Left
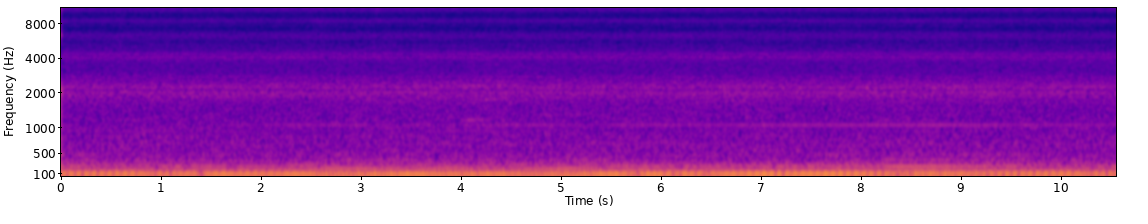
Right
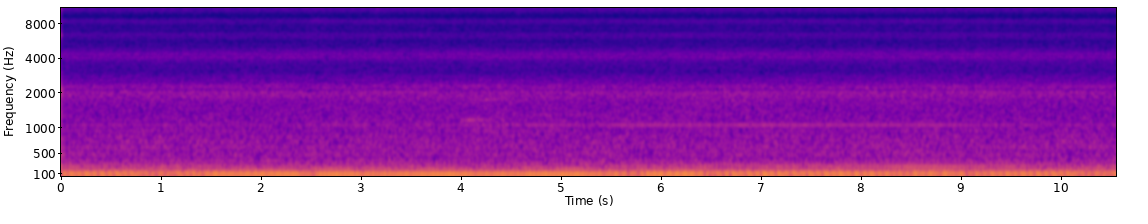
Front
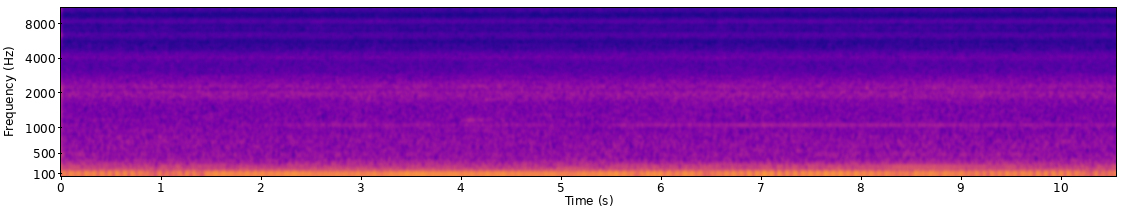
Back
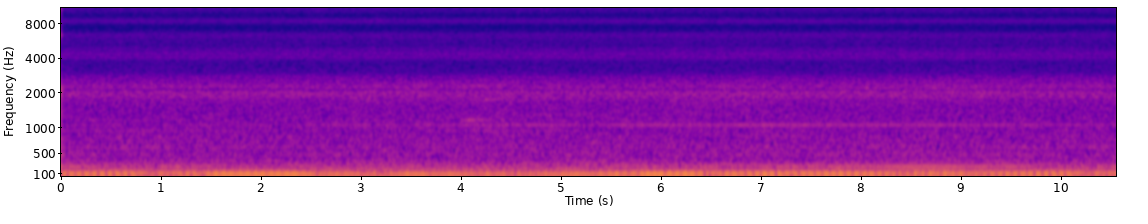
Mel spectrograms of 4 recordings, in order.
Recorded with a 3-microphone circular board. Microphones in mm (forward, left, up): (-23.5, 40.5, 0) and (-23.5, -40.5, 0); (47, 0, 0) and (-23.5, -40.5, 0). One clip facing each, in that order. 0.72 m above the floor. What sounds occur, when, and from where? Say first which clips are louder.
0.0 s an engine running: right 1 dB, front 4 dB; 65° right, 7.5 m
